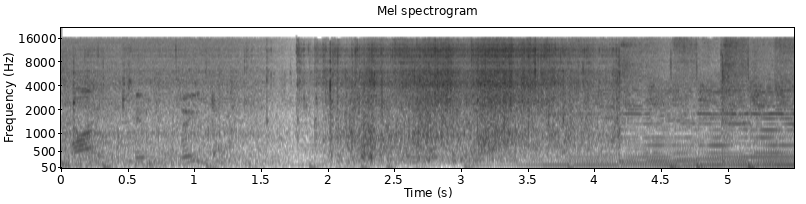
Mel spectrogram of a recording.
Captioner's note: water splashing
